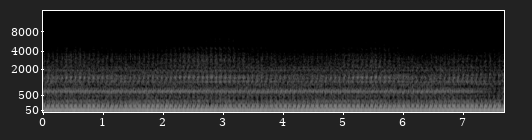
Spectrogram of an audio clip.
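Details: 2002 Subaru WRX with forged 2.6L STi hybrid boxer engine, cold start at roughly high thirties to forties °F: idle with a dull, hollow knock on the beat, piston slap easing as it warms.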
